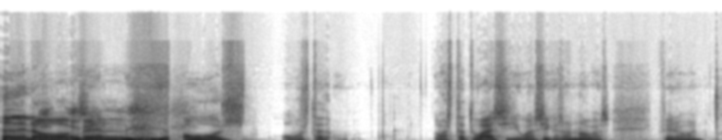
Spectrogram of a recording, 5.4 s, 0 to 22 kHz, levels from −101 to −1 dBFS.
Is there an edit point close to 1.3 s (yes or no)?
yes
